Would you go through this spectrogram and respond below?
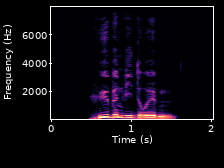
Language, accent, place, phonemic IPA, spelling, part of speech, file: German, Germany, Berlin, /ˈhyːbn̩ viː ˈdʁyːbn̩/, hüben wie drüben, adverb, De-hüben wie drüben.ogg
- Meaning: here and there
